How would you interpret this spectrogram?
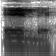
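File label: "l", Spanish pronunciation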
